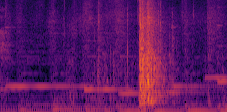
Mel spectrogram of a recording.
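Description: Light background music with a single thunk about one and a half seconds in: a shoe coming down on a wooden tabletop.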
